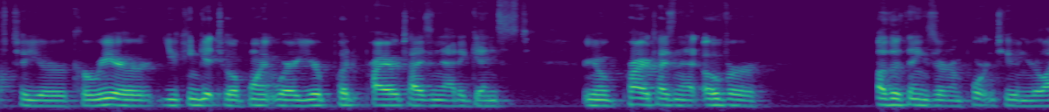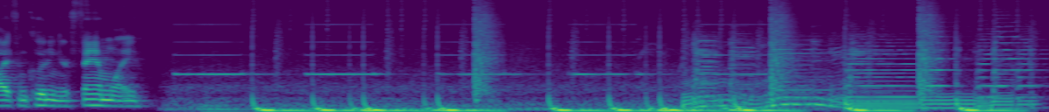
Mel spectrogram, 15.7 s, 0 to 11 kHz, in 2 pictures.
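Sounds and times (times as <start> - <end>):
speech: 0.0 - 5.8, 6.6 - 9.2
dump truck reversing alarm beeping: 9.1 - 12.9
dump truck engine rumbling: 9.1 - 15.6.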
